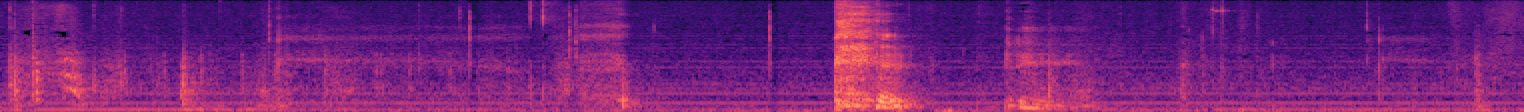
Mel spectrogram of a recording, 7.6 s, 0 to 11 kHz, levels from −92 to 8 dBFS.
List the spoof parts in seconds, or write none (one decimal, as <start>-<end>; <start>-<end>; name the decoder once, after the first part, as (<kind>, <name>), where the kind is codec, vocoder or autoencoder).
none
